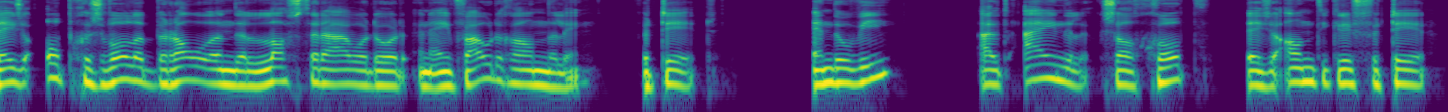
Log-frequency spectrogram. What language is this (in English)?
Dutch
